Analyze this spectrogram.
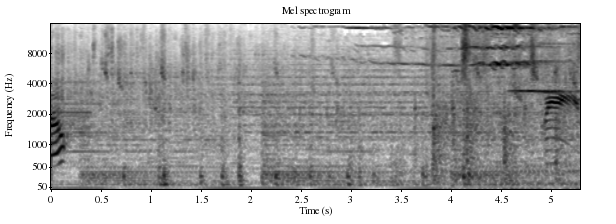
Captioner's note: shoes pounding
